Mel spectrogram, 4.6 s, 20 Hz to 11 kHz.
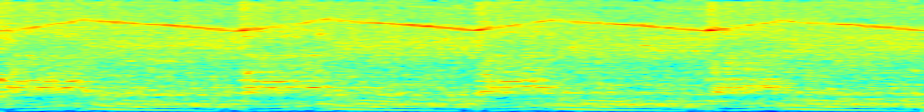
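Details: Custom-built engine in 1987 Dodge Daytona Shelby Z, first start: revs surge about once a second with high whistle, massive vacuum leak from two unplugged holes in the intake plenum.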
